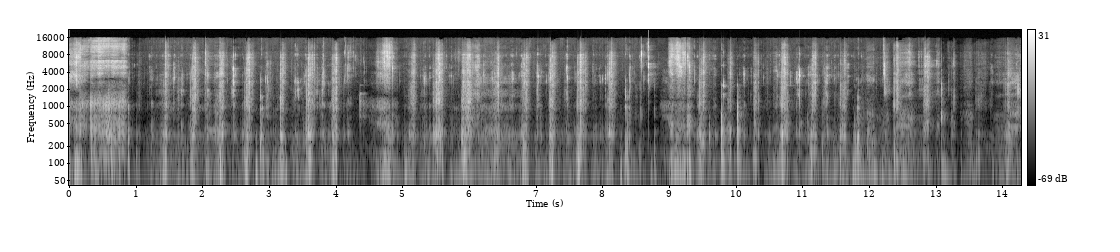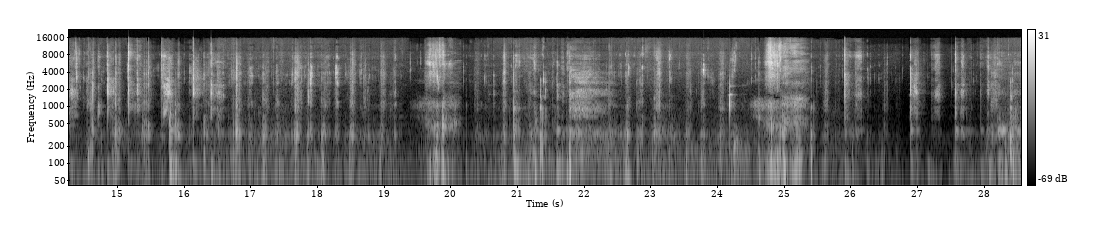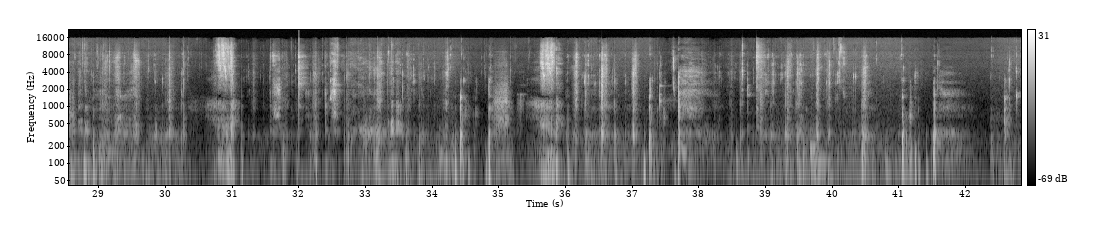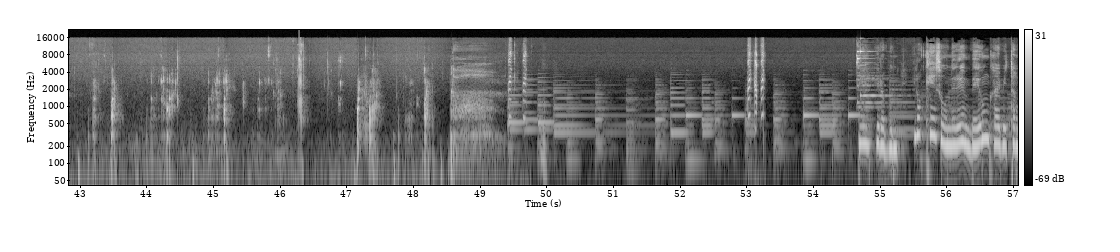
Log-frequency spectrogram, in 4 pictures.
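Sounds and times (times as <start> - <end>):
close chewing with mouth clicks: 0.0 - 41.6, 42.4 - 48.6
spoon scraping stone pot: 26.9 - 29.2.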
